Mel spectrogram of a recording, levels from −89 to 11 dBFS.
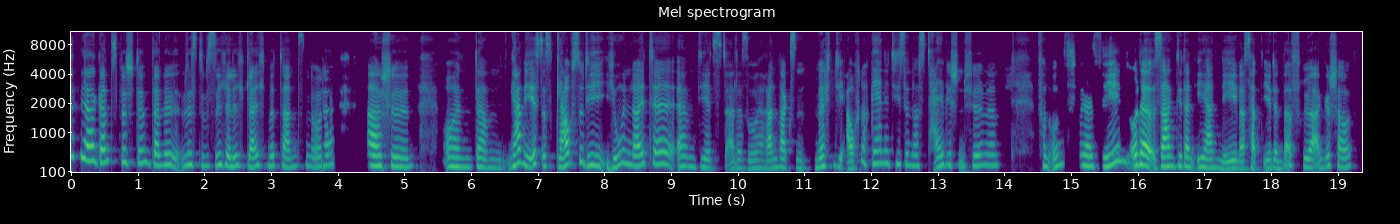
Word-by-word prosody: Ja, 350 -4 +7
ganz 315 +1 +1
bestimmt. 310 -1 -2
Da 245 -1 +3
will 255 -5 -1
willst 260 +2 -3
du 230 - -6
sicherlich 235 -1 -1
gleich 235 +2 -1
mit 230 +1 -3
tanzen, 220 +2 -3
oder? 235 +4 -3 0.5
Ah, 240 -2 +6
schön. 220 -1 -1 0.4
Und 210 -1 -1
dann 195 -3 -3
ja, 255 +8 +4
wie 225 -5 +1
ist 275 - +1
es, 230 0 -6
glaubst 250 +5 +4
du, 325 - 0
die 240 -3 0
jungen 265 +8 -2
Leute, 250 +5 +2 0.3
ähm, 220 -2 -3
die 210 0 -8
jetzt 185 -1 -5
alle 185 - -7
so 180 0 -8
heranwachsen, 185 -1 -3
möchten 225 +4 -1
die 210 - -6
auch 170 0 +1
noch 310 -7 -6
gerne 285 0 -2
diese 270 -2 -4
nostalgischen 240 +1 -4
Filme 245 +1 -3 0.5
von 225 - -5
uns, 260 +8 -5
äh, 235 -2 +3
sehen 230 +10 +1
oder 245 0 +9
sagen 220 0 +5
die 230 - -1
dann 220 -3 +2
eher: 195 -1 +2
„Ne, 180 -1 -2
was 170 +1 -1
habt - - -1
ihr 180 - -3
denn 185 -3 -4
da - - -1
früher 205 -4 -1
angeschaut?“ 225 0 -2
230 Hz, 175 wpm, -25 LUFS, 205-255 Hz, 0.5 s, oder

